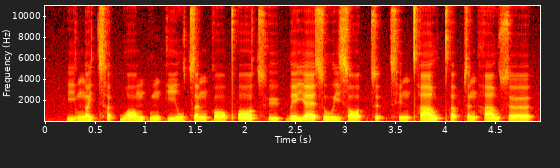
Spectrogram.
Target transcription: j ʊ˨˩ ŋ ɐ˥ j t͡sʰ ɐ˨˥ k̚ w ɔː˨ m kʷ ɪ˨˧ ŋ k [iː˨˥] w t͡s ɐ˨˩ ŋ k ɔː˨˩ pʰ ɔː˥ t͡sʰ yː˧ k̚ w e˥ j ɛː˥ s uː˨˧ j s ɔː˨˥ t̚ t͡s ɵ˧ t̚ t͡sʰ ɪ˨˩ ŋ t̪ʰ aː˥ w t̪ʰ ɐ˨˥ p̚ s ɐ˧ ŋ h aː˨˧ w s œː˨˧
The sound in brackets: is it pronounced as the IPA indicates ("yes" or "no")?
no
